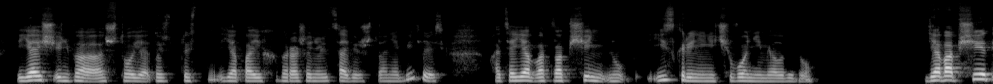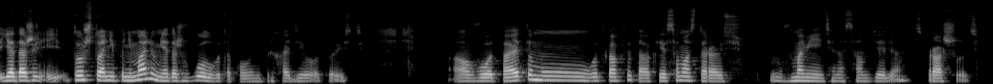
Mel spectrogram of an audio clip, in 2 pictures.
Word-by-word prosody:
И 160 - -2
я 190 +3 +9
ищу, 195 -2 -4
я 170 - +1
не 165 - -3
понимаю: 150 -5 +2
а - - -5
что 160 +1 -2
я? 150 -3 -1
То 160 - -5
есть 160 0 -10
то 165 - -5
есть 160 +1 -12
я 160 -1 -3
по 160 0 +2
их 155 +3 -4
выражению 155 -1 -2
лица 165 0 -2
вижу, 150 0 -7
что 150 0 -11
они 150 0 -7
обиделись, 155 - -4 0.4
хотя 155 +2 -2
я 180 +1 +6
вот 165 +1 -1
вообще, 170 +3 +1
ну, 155 -2 -5 0.2
искренне 195 -6 -1
ничего 155 +2 -2
не 155 -1 -3
имела 145 0 -3
в - - -12
виду. 150 - -8 1.1
Я 190 +4 +7
вообще 195 +5 +7
это, 235 - +2
я 185 +1 +7
даже 185 0 +5
и - - -7
то, 205 0 +3
что 210 -1 +3
они 190 0 +1
понимали, 190 +8 +3
у - - +1
меня 170 -3 0
даже 170 0 -2
в 165 - -11
голову 170 -5 0
такого 140 -1 -11
не 140 - -12
приходило. 150 -1 -8
То - - -12
есть, - - -15 0.8
а, - - -5
вот 160 +1 -1
поэтому 185 0 +1
вот 175 +1 -5
как-то 175 +3 -2
так 145 -6 -5
я 160 - -1
сама 185 +2 -2
стараюсь 145 -4 -5 0.3
в 165 -1 -11
моменте, 160 -3 -2
на 150 - -10
самом 150 -1 -12
деле, 165 +5 -8
спрашивать. 145 -2 -6
165 Hz, 205 wpm, -23 LUFS, 150-185 Hz, 1.1 s, я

